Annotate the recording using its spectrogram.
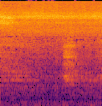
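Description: Mixed vegetables sizzling in hot oil in a wok: a steady frying hiss, with a brief louder flare about one and a half seconds in.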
